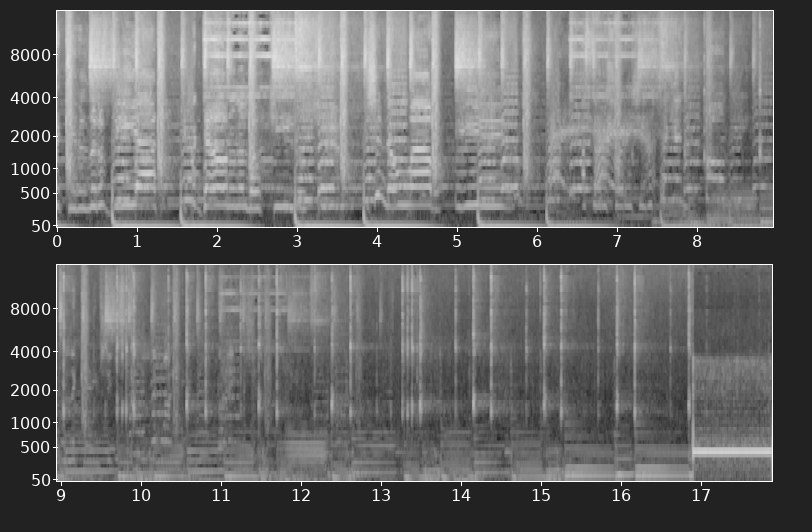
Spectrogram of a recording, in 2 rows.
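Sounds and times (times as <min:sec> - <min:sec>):
music with a steady beat on a radio broadcast: 0:00.0 - 0:16.8
continuous telephone line tone: 0:16.9 - 0:17.8.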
